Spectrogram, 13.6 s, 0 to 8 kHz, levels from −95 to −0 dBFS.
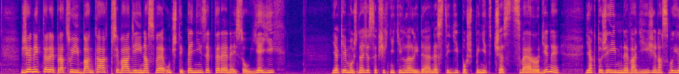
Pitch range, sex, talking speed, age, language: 155-210 Hz, female, 150 wpm, 50-69, Czech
